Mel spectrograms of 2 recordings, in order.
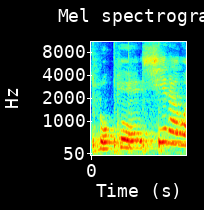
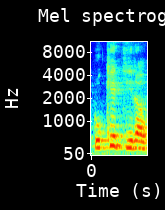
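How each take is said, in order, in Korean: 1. 끝소리는 s 소리처럼 들려요. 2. 끝소리는 d 소리처럼 들려요. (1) "로켓이라고 하지" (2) "로켓이라고 하면 어색한 이상한 거야"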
